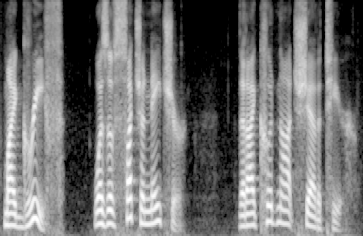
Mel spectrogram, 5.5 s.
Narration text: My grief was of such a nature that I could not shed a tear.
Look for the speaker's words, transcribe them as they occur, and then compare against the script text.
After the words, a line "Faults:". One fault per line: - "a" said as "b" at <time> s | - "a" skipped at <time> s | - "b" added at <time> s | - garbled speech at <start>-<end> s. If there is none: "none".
My grief was of such a nature that I could not shed a tear.
Faults:
none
